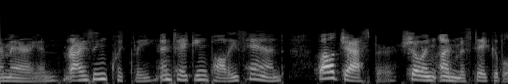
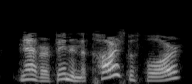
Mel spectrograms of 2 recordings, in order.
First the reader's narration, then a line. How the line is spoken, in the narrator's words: exclaimed Van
